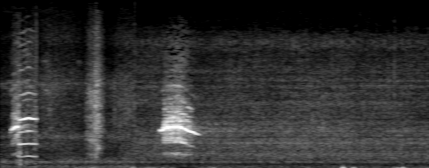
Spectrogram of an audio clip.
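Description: A bird calling: short, high calls that slide down at the end, two in a row about a second and a half apart. Over a low background rumble, with two brief low thumps near the end.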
